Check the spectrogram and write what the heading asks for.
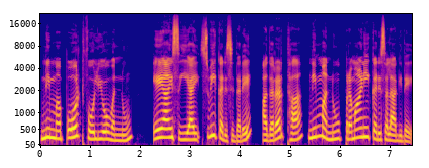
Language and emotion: Kannada, neutral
